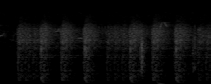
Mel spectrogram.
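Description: Faint, quick, light drum taps from the background score, about five a second.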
